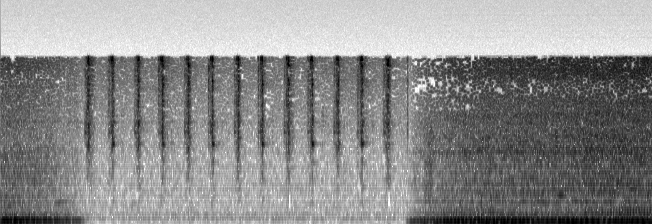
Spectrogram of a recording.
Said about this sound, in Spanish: estamos en el camino y hay muchos carros y no podemos pasar pues, entonces aquí estamos atascados de bastantes móviles.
